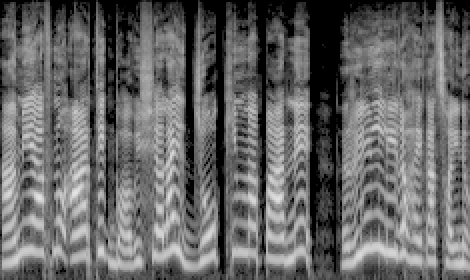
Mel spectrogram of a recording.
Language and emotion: Nepali, angry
